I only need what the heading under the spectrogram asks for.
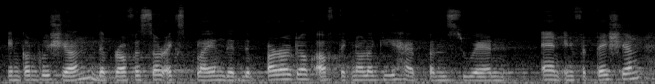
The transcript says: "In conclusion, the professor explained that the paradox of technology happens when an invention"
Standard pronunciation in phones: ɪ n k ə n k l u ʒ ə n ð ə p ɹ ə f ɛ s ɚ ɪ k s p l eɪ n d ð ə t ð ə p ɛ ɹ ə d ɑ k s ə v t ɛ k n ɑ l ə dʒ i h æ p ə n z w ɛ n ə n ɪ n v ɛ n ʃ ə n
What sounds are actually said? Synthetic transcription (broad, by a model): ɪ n k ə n k l u ʃ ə n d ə p ɹ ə f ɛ s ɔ ɪ k s p l eɪ n d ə t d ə p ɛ ɹ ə d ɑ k ə f t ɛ k n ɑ l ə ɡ i h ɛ p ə n s w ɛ n ə n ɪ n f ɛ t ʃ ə n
